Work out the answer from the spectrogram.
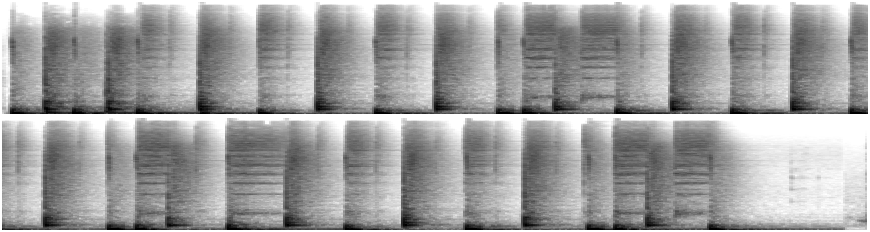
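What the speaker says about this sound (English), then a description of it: "another hi-hat and kick and snare beat like the instrumental" Drum beat for a song on a kit with hi-hat, kick and snare: a steady groove of punchy kick and snare hits under ringing hi-hat, played close and alone, cutting off just before the end.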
